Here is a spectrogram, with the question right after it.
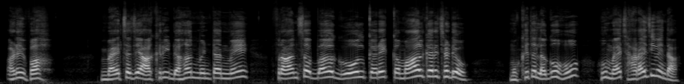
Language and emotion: Sindhi, surprised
